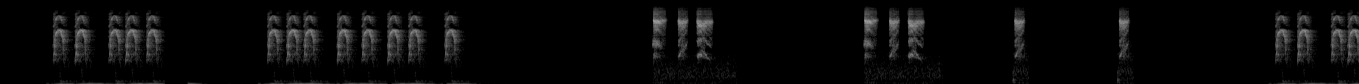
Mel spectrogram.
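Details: Running stoat on the ground giving fine chirps: rapid groups of high, bright notes alternating with occasional louder, rougher single or triple chirps, with short silent gaps between bursts.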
